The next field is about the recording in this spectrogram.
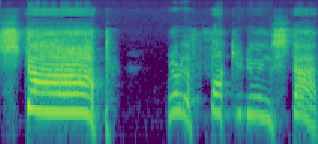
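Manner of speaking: play-acted very high, shrill, loud screaming. Retelling yelling at a soldier loading a rifle wrong: retelling a scream. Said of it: "yelling, screaming".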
